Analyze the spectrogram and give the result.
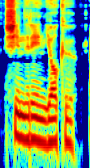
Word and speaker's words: Shinrin Yoku: What is Shinrin Yoku? Am I saying it correctly? And you're saying it beautifully.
